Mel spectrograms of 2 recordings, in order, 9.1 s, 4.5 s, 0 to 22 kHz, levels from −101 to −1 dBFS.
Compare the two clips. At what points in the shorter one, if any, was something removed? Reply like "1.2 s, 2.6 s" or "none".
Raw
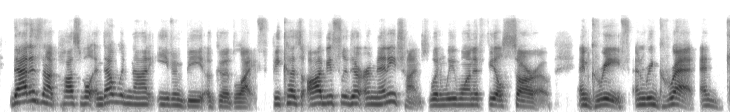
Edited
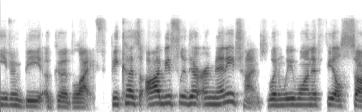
none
